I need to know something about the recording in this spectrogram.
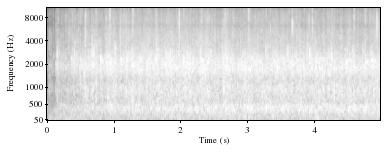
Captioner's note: applause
